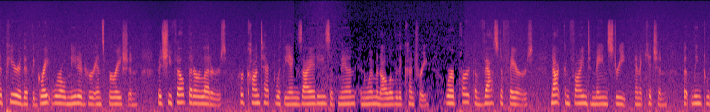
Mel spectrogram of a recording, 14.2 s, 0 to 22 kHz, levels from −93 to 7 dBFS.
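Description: Overdone noise removal runs from 5.88 to 9.29 s, where an aggressive noise reduction stage strips out individual frequency bands close to its noise estimate. The room noise, about 21 dB below the speech, drops and breaks up into twinkling specks, and quieter parts of the voice vanish.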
